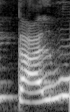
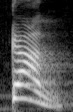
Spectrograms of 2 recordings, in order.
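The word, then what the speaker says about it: calm: अब इसको भी क्या बोलेंगे, काल्म बोलेंगे, नो, इसको बोलेंगे कैम, कैम।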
